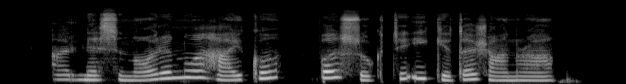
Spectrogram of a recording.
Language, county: Lithuanian, Kaunas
